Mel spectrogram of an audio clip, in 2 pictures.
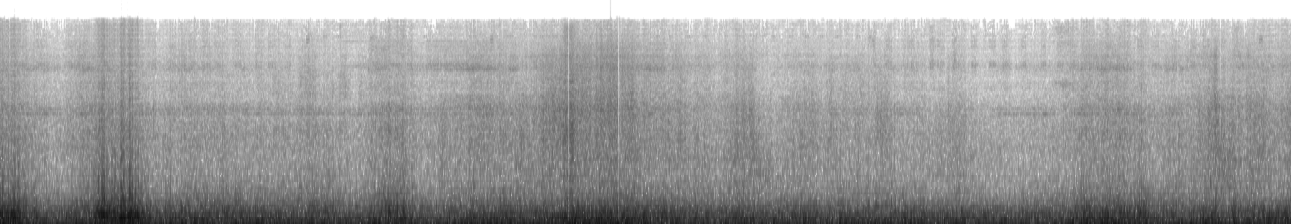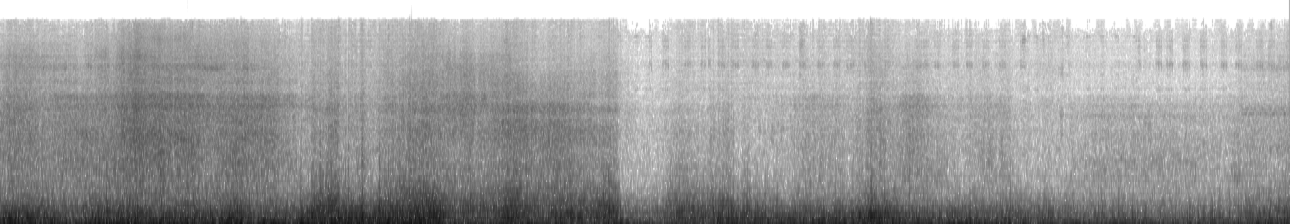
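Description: Strong wind rushes and buffets loudly against a microphone outdoors.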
